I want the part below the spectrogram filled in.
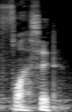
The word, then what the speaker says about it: flaccid: I don't like the word kudos, but I love the word flaccid. – Yeah. It's just a strange flaccid, the two C's that's become a soft S.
